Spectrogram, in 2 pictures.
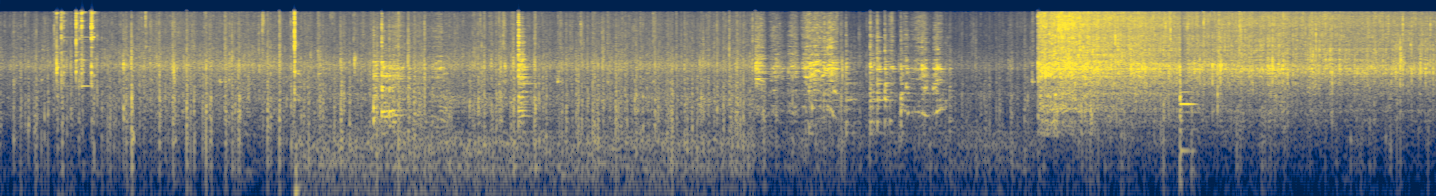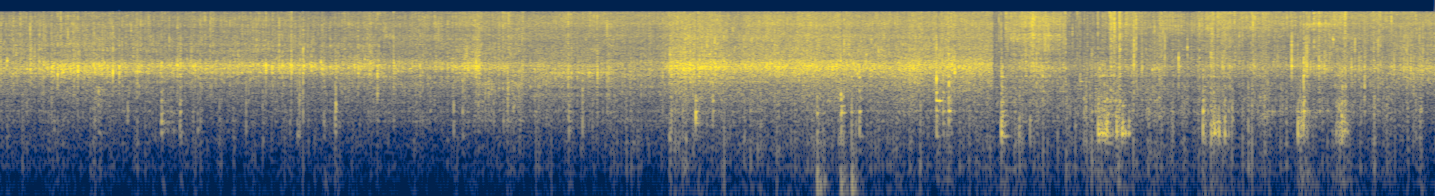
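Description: Food sizzling in a hot pan, with stirring and utensil clicks. The sizzle jumps up suddenly about a third of the way in, eases off in the middle and comes back stronger later.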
